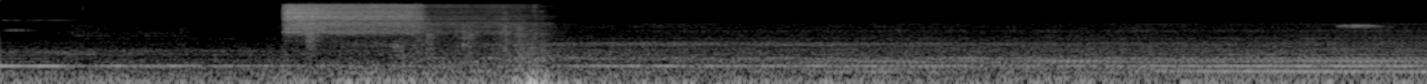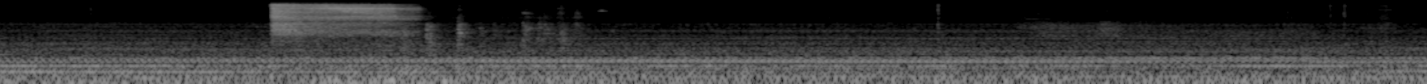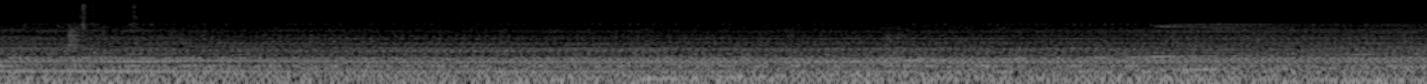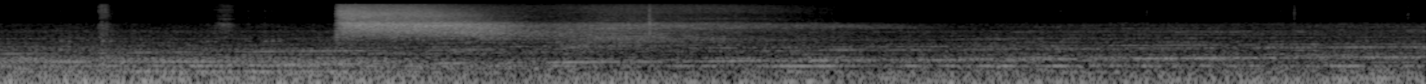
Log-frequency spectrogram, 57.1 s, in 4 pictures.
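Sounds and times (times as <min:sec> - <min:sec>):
train equipment humming: 0:00.0 - 0:57.0
train moving off: 0:02.7 - 0:07.6, 0:15.2 - 0:21.1, 0:38.8 - 0:57.0
air release hiss: 0:02.8 - 0:05.1, 0:17.0 - 0:18.5, 0:46.2 - 0:49.9.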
